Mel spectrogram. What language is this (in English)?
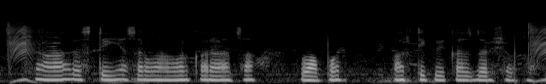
Marathi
